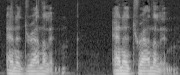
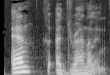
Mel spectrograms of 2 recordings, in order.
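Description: First: "an adrenaline" said as a-na-drenaline; linked an adrenaline. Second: Said in the usual way. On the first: Shown as a demonstration. Teacher shows linking, "an adrenaline" as one word. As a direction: carry the n of "an" into "adrenaline". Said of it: "连读成了an adrenaline". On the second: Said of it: "An和adrenaline连读".

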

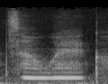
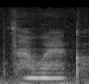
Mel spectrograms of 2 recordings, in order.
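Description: No difference in how they are said.

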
